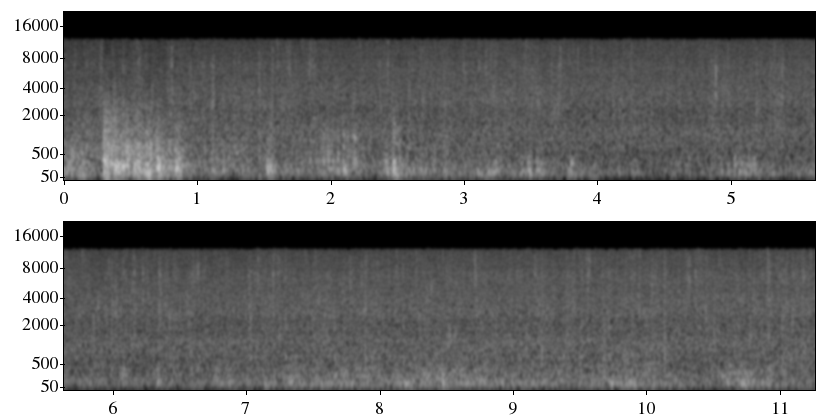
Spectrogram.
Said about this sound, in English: Even this quick storm overwhelms the town's damaged drainage system. And before long, the streets are streaming with water. It's hard to imagine a big resort here when the terracotta drain pipes can barely handle a spring thunderstorm.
